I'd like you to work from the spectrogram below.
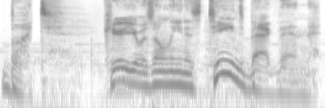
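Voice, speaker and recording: A man's voice: fairly low pitch, big pitch swings, measured pace, fairly bright tone, faint music behind. A man voicing a stern, skeptical middle-aged sheriff in a video game, with a serious, probing delivery.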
